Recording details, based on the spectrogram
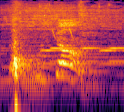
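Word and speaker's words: उठो: ആ ഓ ആവോ വാ ജാവോ പോ ബൈറ്റോ ഉക്കാര് உட்டோ உட்டோ இத உன்னோட உச்சரிப்பு உட்டோ அதாவது எழுந்துருன்னு அர்த்தம் உட்டோ இப்ப இதுல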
